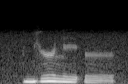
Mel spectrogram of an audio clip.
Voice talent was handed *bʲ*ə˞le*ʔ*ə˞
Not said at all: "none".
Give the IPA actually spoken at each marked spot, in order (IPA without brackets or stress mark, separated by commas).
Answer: bʲ, ʔ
